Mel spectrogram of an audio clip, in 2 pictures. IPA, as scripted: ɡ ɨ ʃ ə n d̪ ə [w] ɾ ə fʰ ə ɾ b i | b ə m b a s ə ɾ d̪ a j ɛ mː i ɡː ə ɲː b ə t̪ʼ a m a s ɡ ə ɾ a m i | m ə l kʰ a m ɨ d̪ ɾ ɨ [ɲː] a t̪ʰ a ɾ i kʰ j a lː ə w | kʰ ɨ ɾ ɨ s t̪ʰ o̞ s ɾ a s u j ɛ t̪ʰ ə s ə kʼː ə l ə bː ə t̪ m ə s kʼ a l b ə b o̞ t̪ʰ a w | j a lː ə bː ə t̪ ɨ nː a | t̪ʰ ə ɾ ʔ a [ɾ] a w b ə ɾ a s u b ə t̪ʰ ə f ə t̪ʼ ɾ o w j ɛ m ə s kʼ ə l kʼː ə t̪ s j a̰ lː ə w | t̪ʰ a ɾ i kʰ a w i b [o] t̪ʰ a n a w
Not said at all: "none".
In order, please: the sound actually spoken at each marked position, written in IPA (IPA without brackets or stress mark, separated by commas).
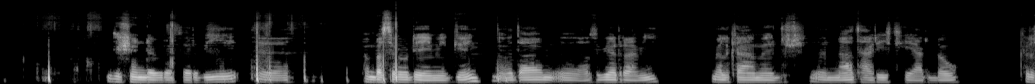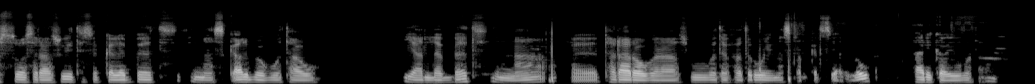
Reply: β, nː, ɾ, o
